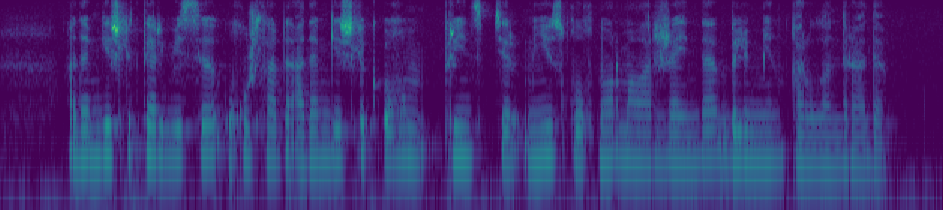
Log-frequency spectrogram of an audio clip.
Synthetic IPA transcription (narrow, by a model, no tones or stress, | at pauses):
ɑ̰d̪ɑmɡʲe̞ɾʃɪlɪk̚t̪ʰæɾbije̞sɪwo̞̰quʃəlˠɑɾd̪ə̰ʔɑd̪ɑmɡʲe̞ɾʃɪlɪkʊʁəmprʲijnt̪sɨ̥p̚t̪e̞ɾmʏnesqʰʊlˠəqno̞rmalˠɑɾəʒɑjənd̪ɑbɪlɪmːe̞ɴqʰɑɾuwlˠɑnd̪əɾɑd̪ə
